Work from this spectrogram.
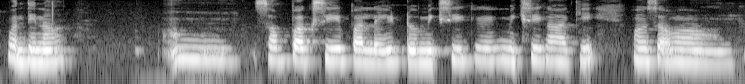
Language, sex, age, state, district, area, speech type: Kannada, female, 30-45, Karnataka, Koppal, urban, spontaneous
